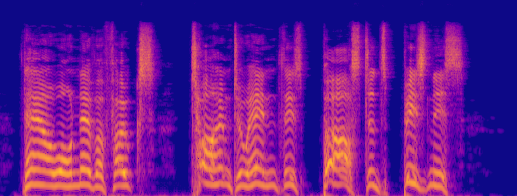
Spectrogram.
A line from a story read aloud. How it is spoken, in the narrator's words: Regretting his decision to start this whole damn thing, Stoven cried at the top of his voice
